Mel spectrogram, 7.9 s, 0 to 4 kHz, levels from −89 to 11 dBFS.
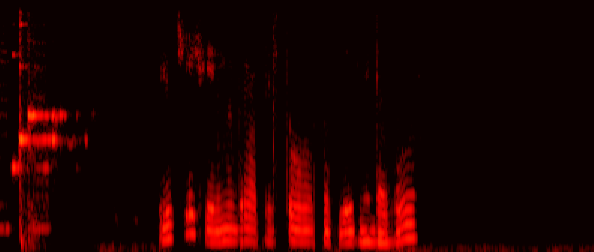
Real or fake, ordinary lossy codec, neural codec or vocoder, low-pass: fake; none; codec, 16 kHz, 1 kbps, X-Codec, HuBERT features, trained on balanced general audio; 3.6 kHz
